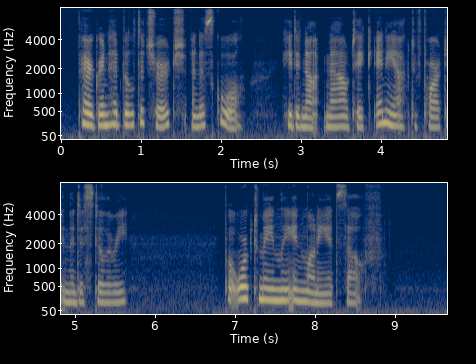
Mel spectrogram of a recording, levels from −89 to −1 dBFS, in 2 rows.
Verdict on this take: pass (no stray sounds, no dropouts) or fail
pass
